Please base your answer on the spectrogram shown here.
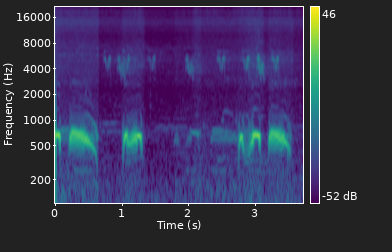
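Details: Spotted dove decoy under training on the ground, third session: a long drawn coo, a shorter one, a pause, then a quick triple of rounded low coos.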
